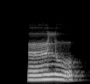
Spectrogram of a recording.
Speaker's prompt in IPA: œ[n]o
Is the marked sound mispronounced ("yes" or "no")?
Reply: yes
